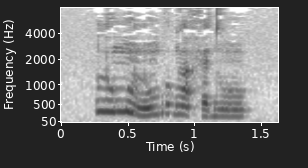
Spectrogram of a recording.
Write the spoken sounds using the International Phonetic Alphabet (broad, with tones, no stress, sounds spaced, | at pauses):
l u˦ m ũ˦˨ l ũ˨˦ b o˦ ɡ ã˦˨ h ɛ˧ d ũ˧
